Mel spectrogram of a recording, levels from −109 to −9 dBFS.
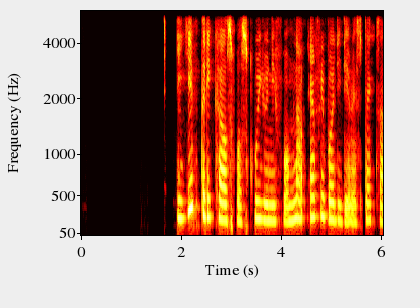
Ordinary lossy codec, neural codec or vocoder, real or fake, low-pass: none; vocoder, 44.1 kHz, 128 mel bands, Pupu-Vocoder; fake; 5.4 kHz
